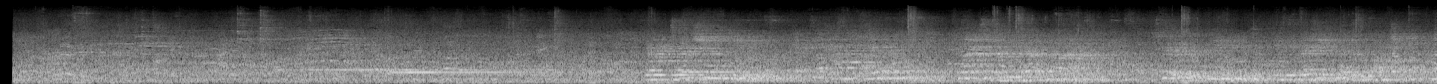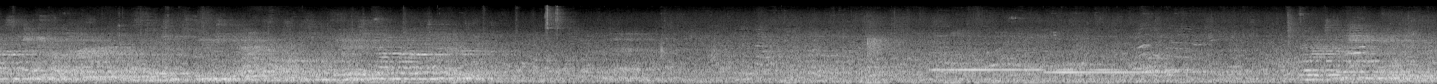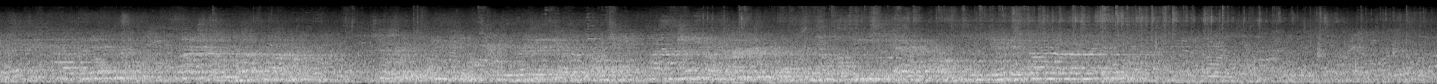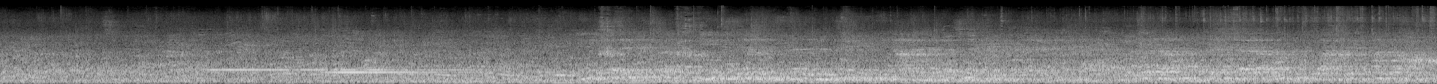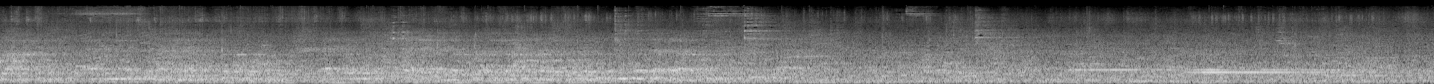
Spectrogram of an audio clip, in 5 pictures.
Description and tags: WALLA airport
airport, walla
